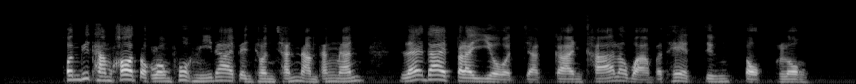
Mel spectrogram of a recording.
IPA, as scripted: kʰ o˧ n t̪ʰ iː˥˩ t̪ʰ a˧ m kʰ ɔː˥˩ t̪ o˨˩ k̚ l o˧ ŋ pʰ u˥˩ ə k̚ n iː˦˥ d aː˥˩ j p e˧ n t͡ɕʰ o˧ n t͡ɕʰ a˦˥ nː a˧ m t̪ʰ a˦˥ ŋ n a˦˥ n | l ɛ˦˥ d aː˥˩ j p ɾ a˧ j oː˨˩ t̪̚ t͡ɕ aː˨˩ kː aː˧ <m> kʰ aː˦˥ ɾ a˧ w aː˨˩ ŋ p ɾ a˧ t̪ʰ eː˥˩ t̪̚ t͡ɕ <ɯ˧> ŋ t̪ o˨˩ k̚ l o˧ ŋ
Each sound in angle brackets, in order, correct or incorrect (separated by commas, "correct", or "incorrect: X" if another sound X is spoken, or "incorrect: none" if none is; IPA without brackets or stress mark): incorrect: n, correct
